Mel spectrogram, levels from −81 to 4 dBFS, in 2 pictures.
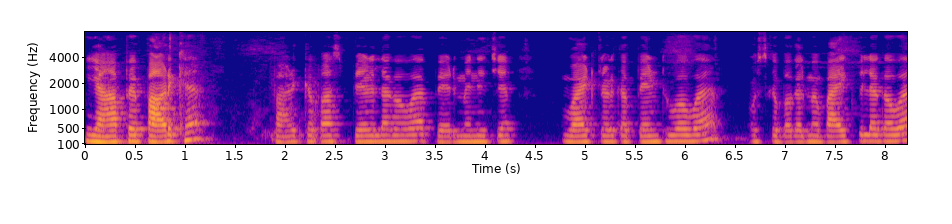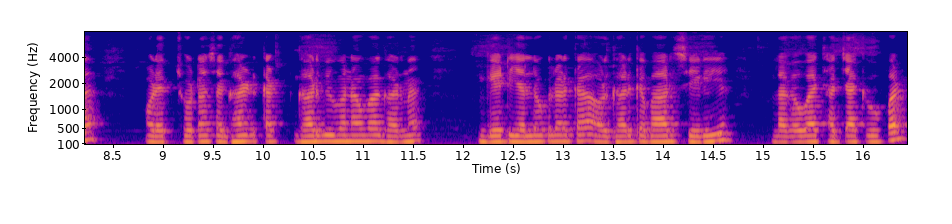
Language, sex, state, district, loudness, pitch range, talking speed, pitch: Hindi, male, Bihar, Muzaffarpur, -23 LUFS, 150-160 Hz, 215 wpm, 155 Hz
